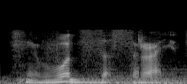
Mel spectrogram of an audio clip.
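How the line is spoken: Muttering. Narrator (Russian): пробормотал Мунлайт

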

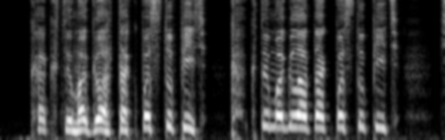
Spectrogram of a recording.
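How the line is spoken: Speaking through tears. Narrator (Russian): Карла говорила сквозь слезы

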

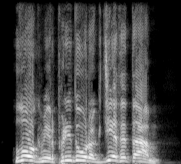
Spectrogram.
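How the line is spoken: Angry yell. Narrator (Russian): заорала Вон, безуспешно пытаясь разглядеть сквозь стальной вихрь краснокожего закатонца

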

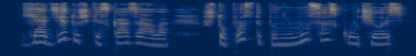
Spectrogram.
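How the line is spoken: Whisper. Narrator (Russian): шепнула Арина

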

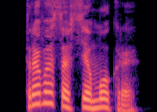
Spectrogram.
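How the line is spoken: Sad. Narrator (Russian): грустно сказала Мэри

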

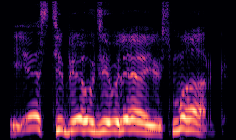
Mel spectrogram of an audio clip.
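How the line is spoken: Old man laughing. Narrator (Russian): рассмеялся дед

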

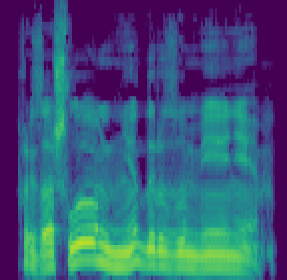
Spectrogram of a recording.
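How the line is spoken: Dull flat voice. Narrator (Russian): тусклым голосом сказал он

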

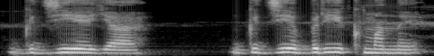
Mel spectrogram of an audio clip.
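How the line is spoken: Hoarse pained strain. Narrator (Russian): Хрипло выдавил я из себя, превозмогая мучительную боль в груди

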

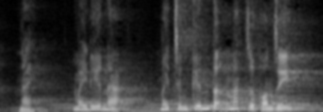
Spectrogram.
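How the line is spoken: Shouting in face. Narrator (Vietnamese): Phú hét vào mặt Bảo

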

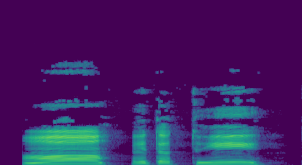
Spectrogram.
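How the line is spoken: Displeased mumble. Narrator (Russian): промычал он недовольным голосом

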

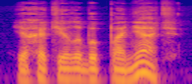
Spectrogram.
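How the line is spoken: Whispered. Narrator (Russian): прошептала она

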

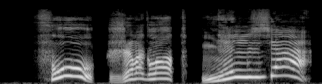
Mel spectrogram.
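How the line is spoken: Witch's yell. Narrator (Russian): завопила ведьма

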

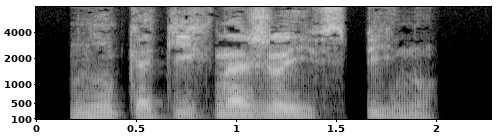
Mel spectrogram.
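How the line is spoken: Whisper. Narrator (Russian): прошептал он

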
